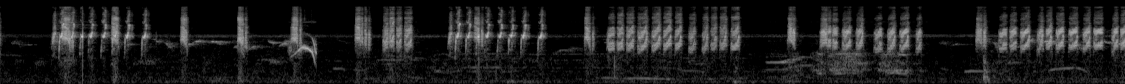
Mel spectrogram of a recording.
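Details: Quế lâm Chinese hwamei delivering its super-fast 'ché kích bổi' song: quick trills of clipped high notes in repeated bursts, mixed with an occasional rising whistled slur and brief gaps.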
